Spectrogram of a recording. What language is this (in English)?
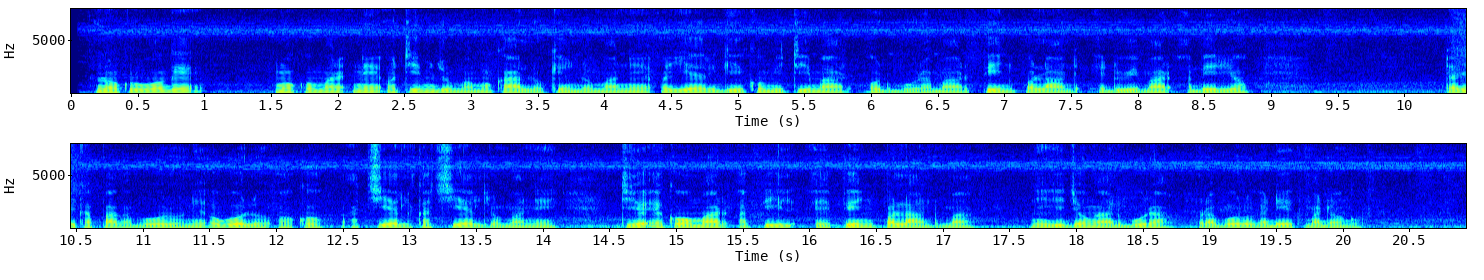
Luo (Kenya and Tanzania)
